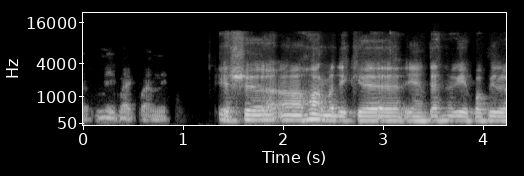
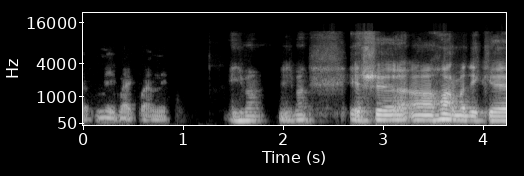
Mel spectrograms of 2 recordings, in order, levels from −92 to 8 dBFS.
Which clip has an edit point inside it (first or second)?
first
